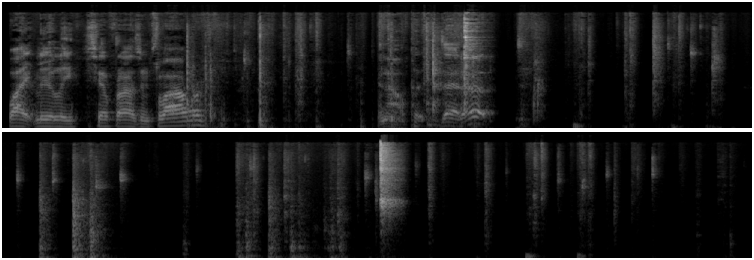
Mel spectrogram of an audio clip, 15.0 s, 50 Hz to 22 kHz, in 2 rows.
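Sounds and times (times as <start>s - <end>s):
knocks and thuds: 7.8s - 8.6s
cupboard door opening and closing: 7.9s - 8.6s.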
